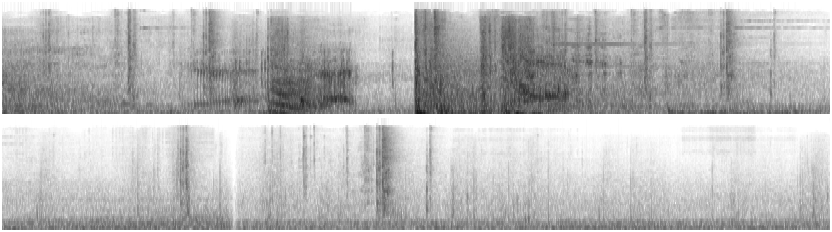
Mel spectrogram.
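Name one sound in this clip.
A creature snarls and screeches.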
